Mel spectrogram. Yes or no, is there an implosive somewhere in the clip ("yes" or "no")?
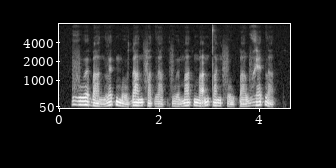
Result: yes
